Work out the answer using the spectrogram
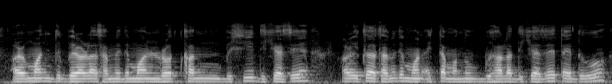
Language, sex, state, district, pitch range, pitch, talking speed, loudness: Nagamese, male, Nagaland, Dimapur, 130-140 Hz, 135 Hz, 225 wpm, -17 LUFS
